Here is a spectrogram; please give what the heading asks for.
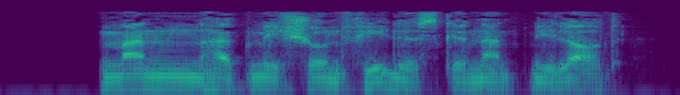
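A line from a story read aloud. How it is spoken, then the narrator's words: Plain. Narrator (German): sagte er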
